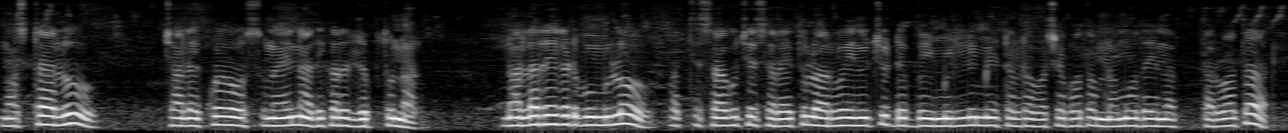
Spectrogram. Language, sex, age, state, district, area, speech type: Telugu, male, 30-45, Telangana, Hyderabad, rural, spontaneous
